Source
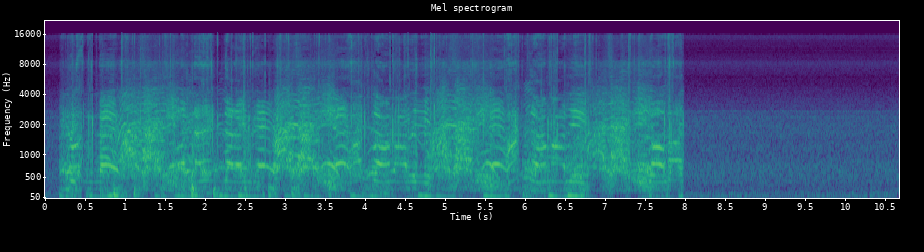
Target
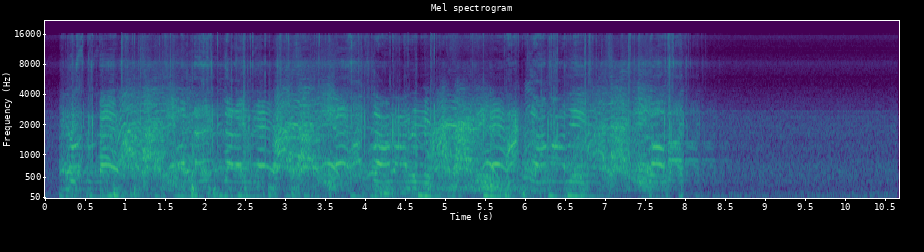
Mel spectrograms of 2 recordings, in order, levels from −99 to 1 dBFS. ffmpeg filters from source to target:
ffmpeg -i in.wav -filter_complex "[0:a]asettb=1/sr,asplit=3[link_01][link_02][link_03];[link_01]atrim=end=4.134[link_04];[link_02]atrim=start=4.13:end=6.01,asetpts=PTS-STARTPTS,afade=type=in:duration=0.004:curve=qsin,afade=type=out:start_time=1.876:duration=0.004:curve=qsin,equalizer=frequency=125:width_type=o:width=1:gain=11,equalizer=frequency=250:width_type=o:width=1:gain=7,equalizer=frequency=2000:width_type=o:width=1:gain=5,equalizer=frequency=4000:width_type=o:width=1:gain=-4,equalizer=frequency=8000:width_type=o:width=1:gain=-11[link_05];[link_03]atrim=start=6.006[link_06];[link_04][link_05]acrossfade=duration=0.004:curve1=hsin:curve2=qsin[link_07];[link_07][link_06]acrossfade=duration=0.004:curve1=qsin:curve2=hsin,aecho=1:1:208|416|624|832:0.211|0.0803|0.0305|0.0116,volume=-4.5dB" out.wav

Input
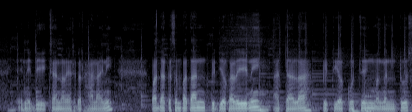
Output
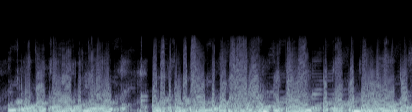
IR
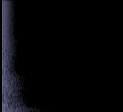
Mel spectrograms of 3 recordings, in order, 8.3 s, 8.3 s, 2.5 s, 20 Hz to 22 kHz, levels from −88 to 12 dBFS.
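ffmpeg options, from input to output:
-af "afftfilt=real='re*pow(10,15/40*sin(2*PI*(0.55*log(max(b,1)*sr/1024/100)/log(2)-(2.1)*(pts-256)/sr)))':imag='im*pow(10,15/40*sin(2*PI*(0.55*log(max(b,1)*sr/1024/100)/log(2)-(2.1)*(pts-256)/sr)))':win_size=1024:overlap=0.75,aresample=11025,aeval=exprs='0.376*sin(PI/2*7.94*val(0)/0.376)':channel_layout=same,aresample=44100,agate=range=-21dB:threshold=-24dB:ratio=16:detection=peak,tiltshelf=frequency=970:gain=7,crystalizer=i=2:c=0,aeval=exprs='0.841*(cos(1*acos(clip(val(0)/0.841,-1,1)))-cos(1*PI/2))+0.00841*(cos(5*acos(clip(val(0)/0.841,-1,1)))-cos(5*PI/2))':channel_layout=same,alimiter=limit=-13dB:level=0:latency=1:release=394,aemphasis=mode=reproduction:type=riaa,volume=-6.5dB"

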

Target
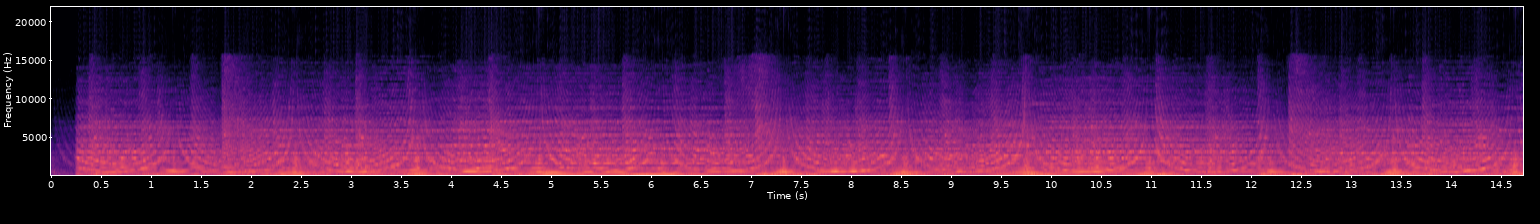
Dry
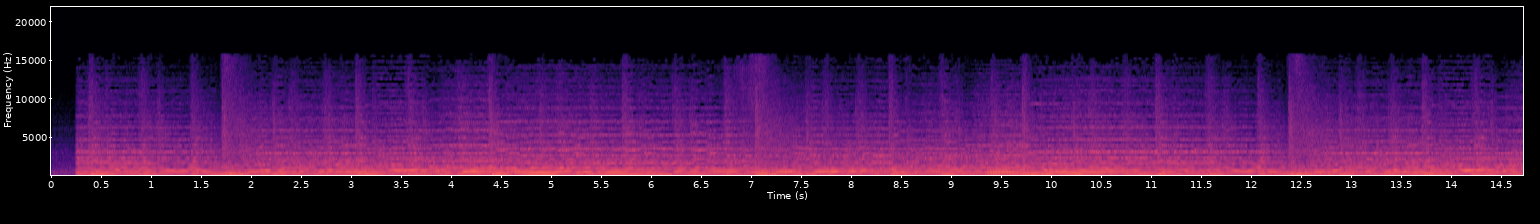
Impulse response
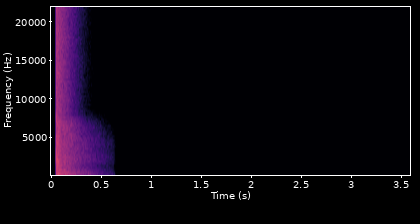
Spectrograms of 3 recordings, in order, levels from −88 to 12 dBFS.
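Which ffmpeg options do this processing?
-filter_complex "[0:a]equalizer=frequency=3600:width=0.34:gain=9,aphaser=in_gain=1:out_gain=1:delay=2:decay=0.6:speed=0.82:type=triangular,asplit=2[link_01][link_02];[1:a]atrim=start_sample=2205,highshelf=frequency=4000:gain=10.5[link_03];[link_02][link_03]afir=irnorm=-1:irlink=0,volume=-19dB[link_04];[link_01][link_04]amix=inputs=2:normalize=0,volume=-4dB"

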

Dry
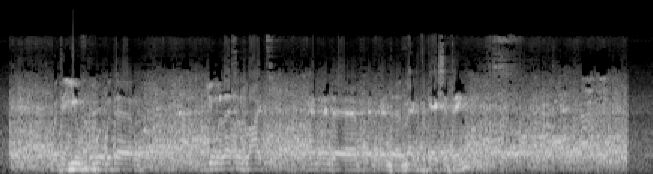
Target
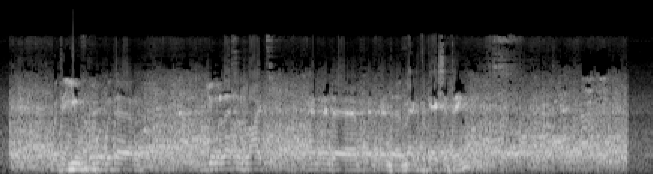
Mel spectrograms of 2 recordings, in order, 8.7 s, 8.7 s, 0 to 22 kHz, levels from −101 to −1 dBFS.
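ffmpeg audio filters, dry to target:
ffmpeg -i in.wav -filter_complex "[0:a]asettb=1/sr,asplit=3[link_01][link_02][link_03];[link_01]atrim=end=1.154[link_04];[link_02]atrim=start=1.15:end=3.45,asetpts=PTS-STARTPTS,afade=type=in:duration=0.004:curve=qsin,afade=type=out:start_time=2.296:duration=0.004:curve=qsin,asplit=2[link_05][link_06];[link_06]adelay=34,volume=-12dB[link_07];[link_05][link_07]amix=inputs=2:normalize=0,atrim=end_sample=101430[link_08];[link_03]atrim=start=3.446[link_09];[link_04][link_08]acrossfade=duration=0.004:curve1=hsin:curve2=qsin[link_10];[link_10][link_09]acrossfade=duration=0.004:curve1=qsin:curve2=hsin" out.wav

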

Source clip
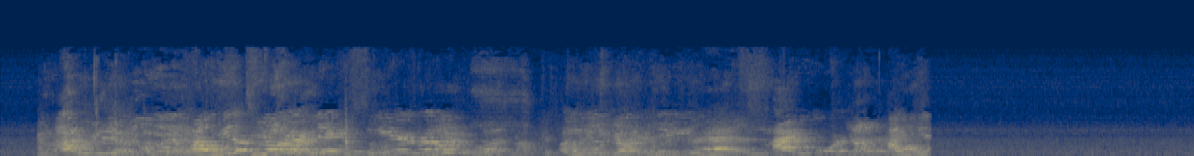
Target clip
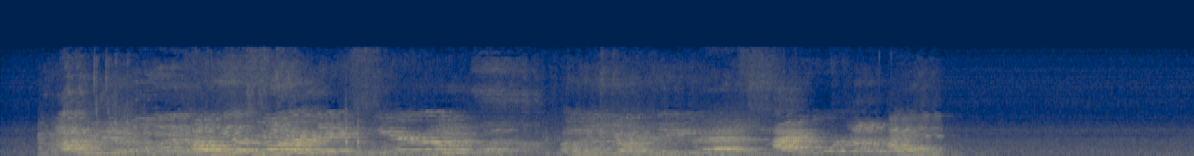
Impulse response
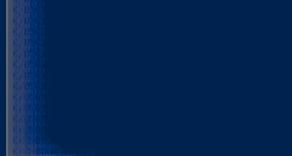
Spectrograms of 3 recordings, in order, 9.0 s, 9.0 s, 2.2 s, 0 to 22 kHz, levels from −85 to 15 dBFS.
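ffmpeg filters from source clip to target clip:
-filter_complex "[0:a]asplit=2[link_01][link_02];[1:a]atrim=start_sample=2205,asetrate=57330,aresample=44100,adelay=89[link_03];[link_02][link_03]afir=irnorm=-1:irlink=0,volume=4dB[link_04];[link_01][link_04]amix=inputs=2:normalize=0"

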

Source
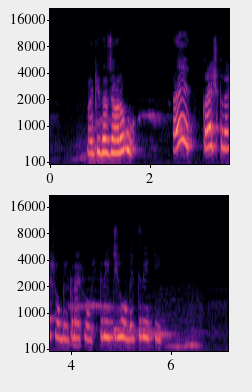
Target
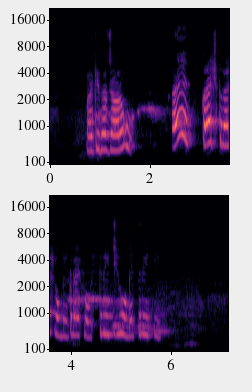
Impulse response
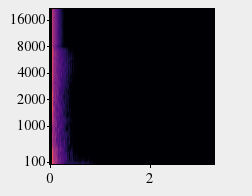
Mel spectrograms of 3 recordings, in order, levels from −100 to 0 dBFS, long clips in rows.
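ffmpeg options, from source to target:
-af "alimiter=limit=-21dB:level=0:latency=1:release=362,highpass=frequency=1000:width_type=q:width=1.6,asetrate=52444,aresample=44100,atempo=0.840896,volume=-3dB"

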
